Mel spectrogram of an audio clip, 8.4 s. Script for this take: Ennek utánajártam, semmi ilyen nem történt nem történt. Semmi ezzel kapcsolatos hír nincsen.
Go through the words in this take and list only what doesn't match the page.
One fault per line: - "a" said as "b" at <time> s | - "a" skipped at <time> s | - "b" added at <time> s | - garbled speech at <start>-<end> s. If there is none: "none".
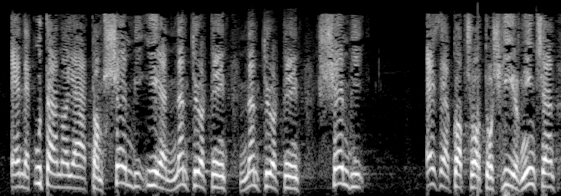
none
